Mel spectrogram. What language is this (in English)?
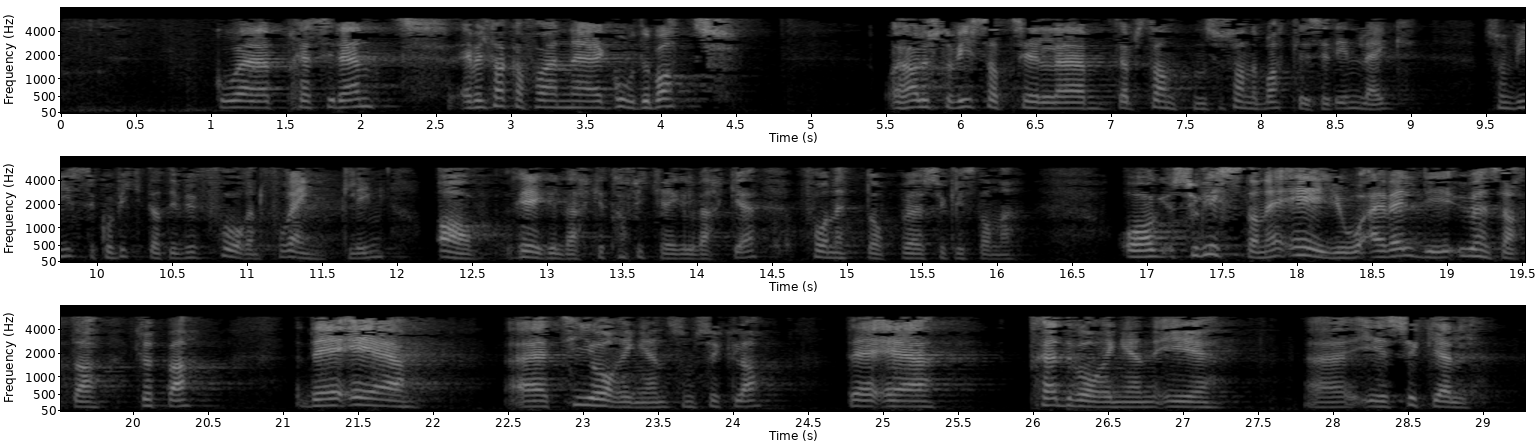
Norwegian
